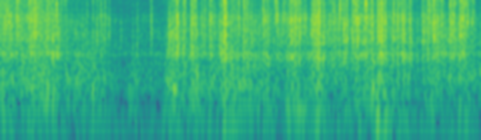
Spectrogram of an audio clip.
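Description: Plastic inner bag of a cereal box crinkling and rustling as it is tugged and pulled open, with a brief lull about a second in.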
